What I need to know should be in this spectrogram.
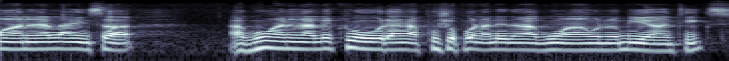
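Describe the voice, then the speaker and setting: In a Jamaican accent, a man talks at a very fast pace with a fairly high pitch. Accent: Jamaican patois. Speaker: talk show host. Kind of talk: freestyle rant to camera. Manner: passionate, animated.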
